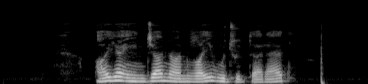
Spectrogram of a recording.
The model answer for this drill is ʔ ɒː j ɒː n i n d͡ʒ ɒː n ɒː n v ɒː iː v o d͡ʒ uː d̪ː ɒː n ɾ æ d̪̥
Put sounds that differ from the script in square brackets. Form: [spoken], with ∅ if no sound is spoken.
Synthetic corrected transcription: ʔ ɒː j ɒː [∅] i n d͡ʒ ɒː n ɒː n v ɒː iː v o d͡ʒ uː d̪ː ɒː [∅] ɾ æ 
